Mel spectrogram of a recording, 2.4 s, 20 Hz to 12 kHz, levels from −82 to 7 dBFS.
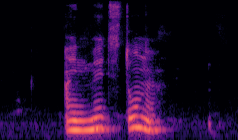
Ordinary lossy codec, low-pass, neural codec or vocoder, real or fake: Opus, 24 kbps; 10.8 kHz; none; real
